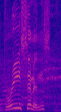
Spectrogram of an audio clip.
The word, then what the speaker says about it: Bree Simmons: Inbounding the ball is Bree Simmons. I was just informed that's how you pronounce it, so apologies to Bree.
